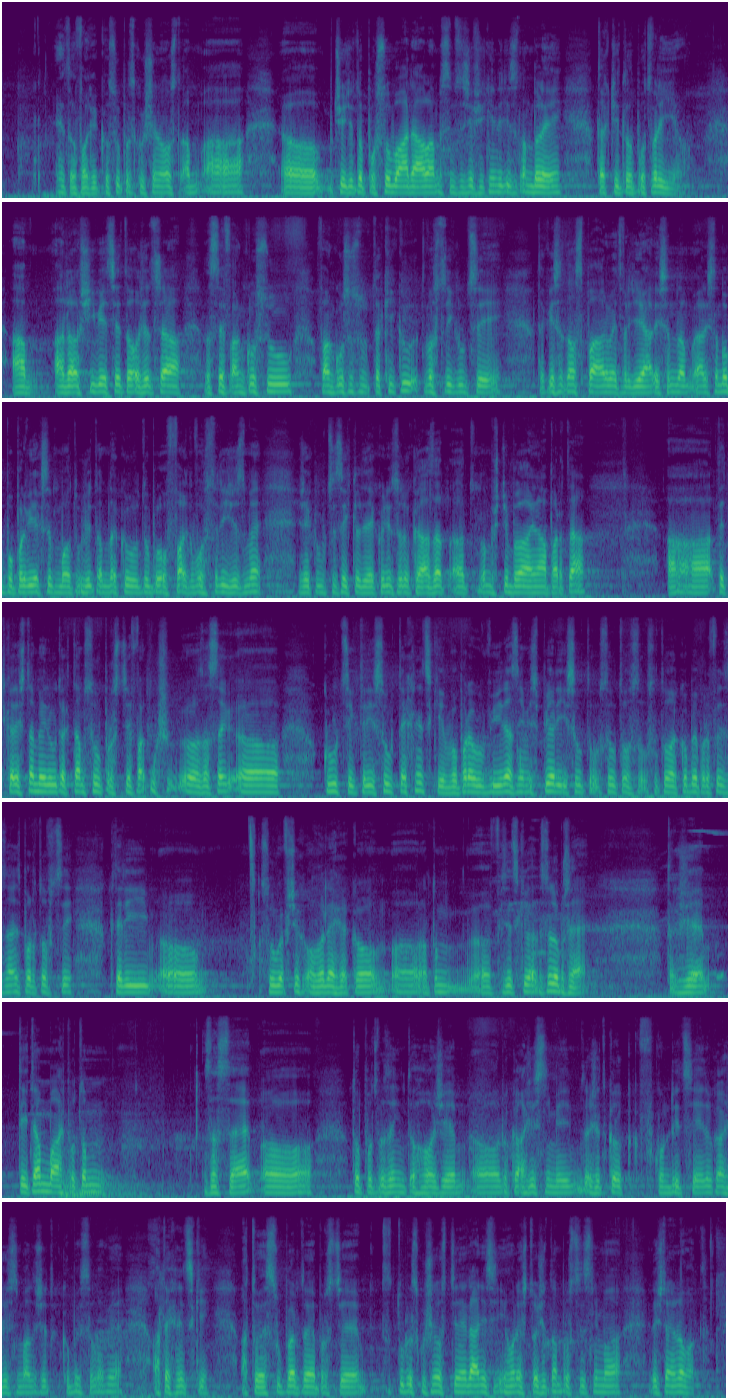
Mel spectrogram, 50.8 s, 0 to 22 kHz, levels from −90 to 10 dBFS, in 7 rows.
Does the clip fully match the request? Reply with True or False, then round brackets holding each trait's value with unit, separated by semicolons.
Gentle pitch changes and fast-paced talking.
True (1.8 semitones; 205 wpm)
